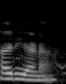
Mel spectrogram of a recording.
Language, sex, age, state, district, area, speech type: Odia, female, 18-30, Odisha, Kendrapara, urban, spontaneous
